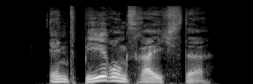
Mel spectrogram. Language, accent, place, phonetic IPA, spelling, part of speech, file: German, Germany, Berlin, [ɛntˈbeːʁʊŋsˌʁaɪ̯çstə], entbehrungsreichste, adjective, De-entbehrungsreichste.ogg
- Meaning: inflection of entbehrungsreich: 1. strong/mixed nominative/accusative feminine singular superlative degree 2. strong nominative/accusative plural superlative degree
